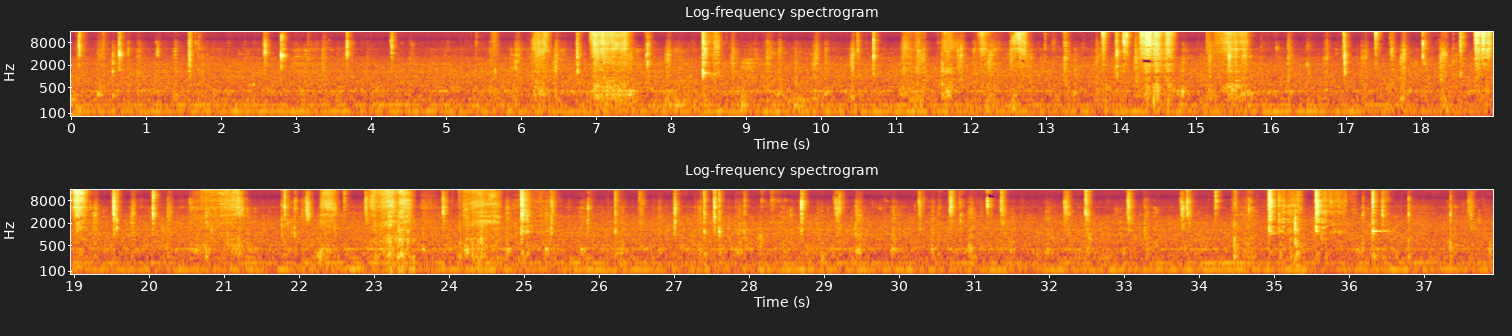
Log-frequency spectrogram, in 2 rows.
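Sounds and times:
steady low hum: 0.0 - 37.9
person slurping noodles: 6.1 - 7.6, 14.0 - 15.8, 22.2 - 25.3.

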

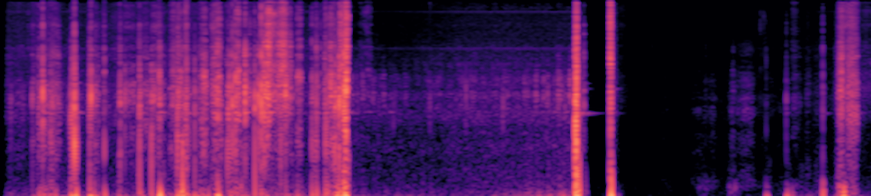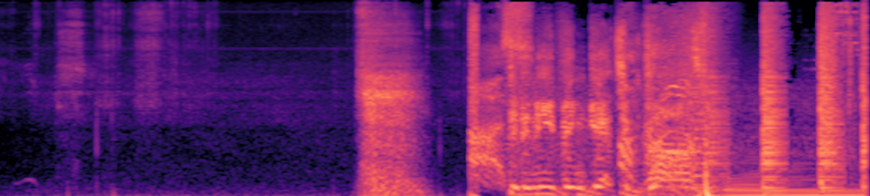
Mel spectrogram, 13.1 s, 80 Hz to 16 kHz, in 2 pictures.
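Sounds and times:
hands rubbing camera housing: 0.2 - 2.8, 5.4 - 8.3.

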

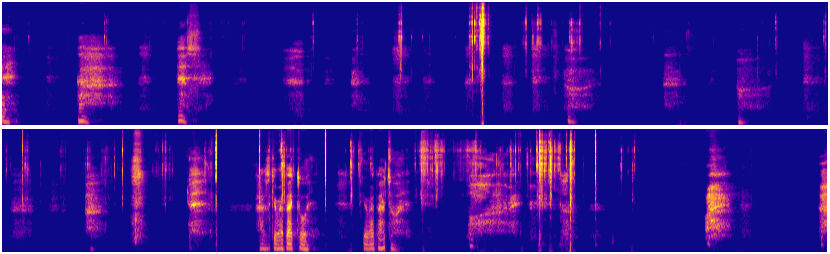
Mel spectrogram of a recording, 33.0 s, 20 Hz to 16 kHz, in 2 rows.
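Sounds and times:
man breathing hard: 0.0 - 5.0, 5.6 - 12.0, 12.6 - 21.6, 22.8 - 29.2
man groaning: 3.5 - 4.0, 25.8 - 26.5.

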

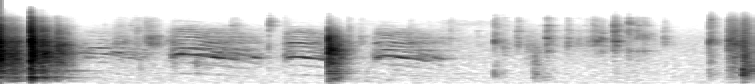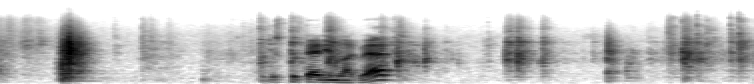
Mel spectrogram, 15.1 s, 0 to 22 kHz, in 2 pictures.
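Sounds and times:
bird calling short falling notes: 0.8 - 4.6.

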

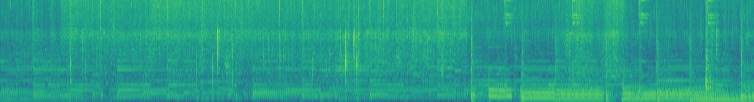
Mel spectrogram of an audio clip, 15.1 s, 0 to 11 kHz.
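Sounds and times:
background music: 0.0 - 15.0
sauce bubbling and sizzling in a pan: 0.0 - 15.0
wooden spoon clicking against pan: 5.6 - 7.7.

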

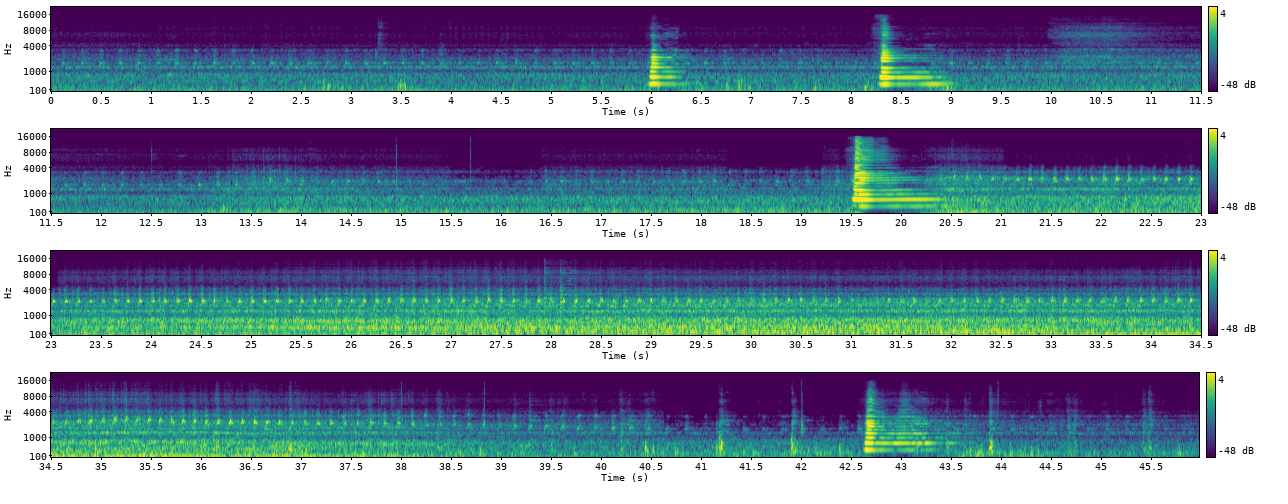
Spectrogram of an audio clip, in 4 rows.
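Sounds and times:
locomotive horn blasts: 6.0 - 6.5, 8.2 - 9.1, 19.5 - 20.5, 42.6 - 43.7
diesel engine throttling up: 9.2 - 19.5, 20.4 - 41.8.

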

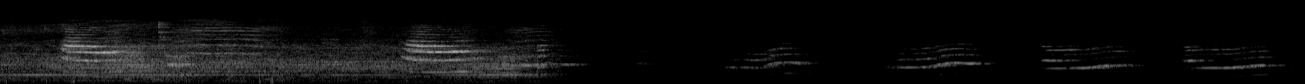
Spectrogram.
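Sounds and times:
cat meowing: 0.6 - 2.8.

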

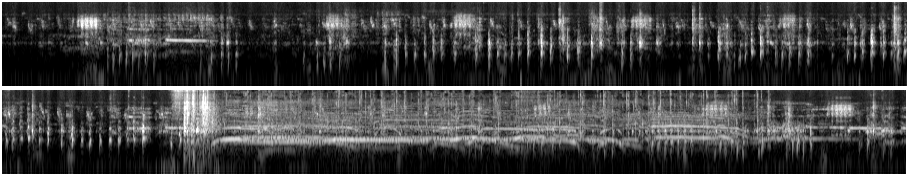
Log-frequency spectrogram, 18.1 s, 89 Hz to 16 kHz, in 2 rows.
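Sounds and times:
chicken clucking: 0.2 - 11.1, 15.6 - 18.0
trap dropping with a clatter: 10.8 - 11.2.

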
